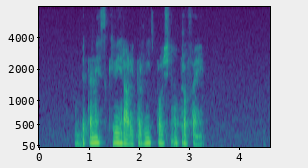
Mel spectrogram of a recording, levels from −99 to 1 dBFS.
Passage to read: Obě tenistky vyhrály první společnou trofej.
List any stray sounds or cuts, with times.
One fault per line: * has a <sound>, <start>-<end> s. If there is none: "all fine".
all fine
